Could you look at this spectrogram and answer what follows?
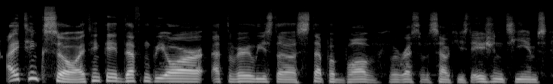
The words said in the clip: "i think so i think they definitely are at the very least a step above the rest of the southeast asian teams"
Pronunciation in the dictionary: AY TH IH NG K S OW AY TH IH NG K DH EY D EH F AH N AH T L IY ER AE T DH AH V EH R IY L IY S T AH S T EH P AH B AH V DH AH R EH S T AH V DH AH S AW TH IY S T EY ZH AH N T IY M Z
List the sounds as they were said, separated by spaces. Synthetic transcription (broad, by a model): AY TH IH NG K S OW AY TH IH NG K DH EY D EH F AH N AH T L IY ER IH T DH AH V EH R IY L IY S T AH S T EH P AH B AH V DH AH R EH S T AH V DH AH S AW TH IY S T EY ZH AH N T IY M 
